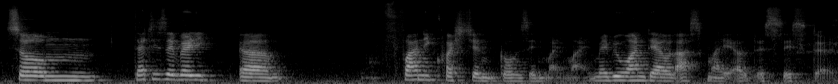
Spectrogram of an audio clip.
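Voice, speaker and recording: A woman from Bangladesh with a Bangladeshi accent, telling her life story in an oral history interview, halting often with ums and restarts. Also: lowish voice, fairly even intonation, echoey room, slight background noise.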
